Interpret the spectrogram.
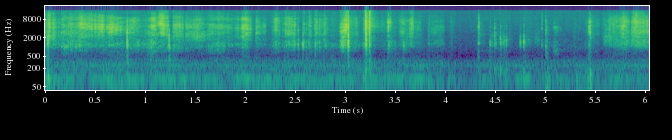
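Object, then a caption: Paperback book, paper pages. A thick-paper paperback book held in one hand has its pages riffled and flipped repeatedly by fingertips. The result is a steady, bright, papery rustle broken by crisp flicks and a few sharper snaps near the middle, with a brief quieter lull before the riffling picks up again.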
